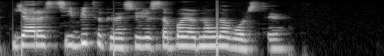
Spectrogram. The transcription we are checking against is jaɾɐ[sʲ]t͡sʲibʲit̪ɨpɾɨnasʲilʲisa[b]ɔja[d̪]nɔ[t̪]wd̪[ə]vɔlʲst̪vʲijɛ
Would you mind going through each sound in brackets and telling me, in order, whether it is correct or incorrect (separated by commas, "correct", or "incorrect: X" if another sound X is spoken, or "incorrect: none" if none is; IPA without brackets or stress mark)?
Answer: correct, correct, correct, incorrect: none, incorrect: a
